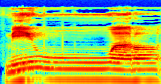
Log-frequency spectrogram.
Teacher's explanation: nun sukun ketemu wawu, bacaan idgham bi gunnah. Dengung dulu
